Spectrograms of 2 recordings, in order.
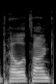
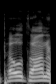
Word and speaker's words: Peloton: so Peloton came to my mind. Am I pronouncing it correctly? Is it Peloton or Peloton? No, it's Peloton.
